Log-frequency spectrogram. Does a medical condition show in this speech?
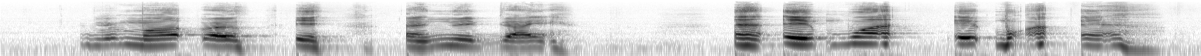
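Yes: cerebral palsy.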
